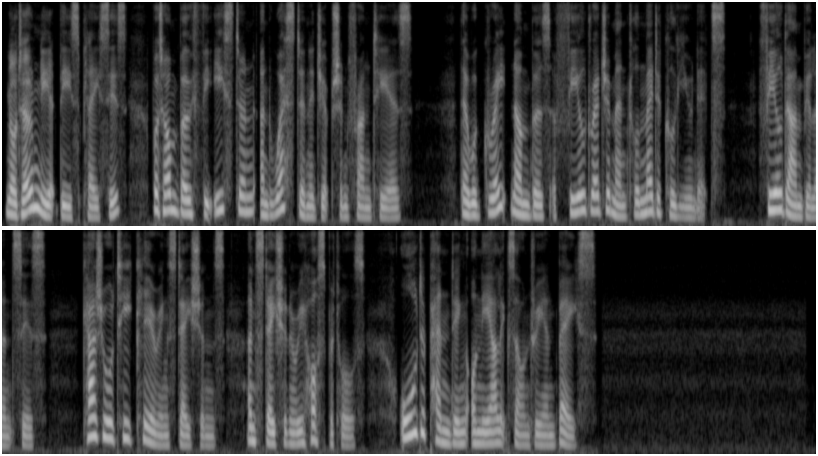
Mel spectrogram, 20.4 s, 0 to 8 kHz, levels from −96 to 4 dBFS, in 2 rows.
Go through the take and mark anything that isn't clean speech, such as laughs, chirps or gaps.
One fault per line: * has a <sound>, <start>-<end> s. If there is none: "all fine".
all fine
